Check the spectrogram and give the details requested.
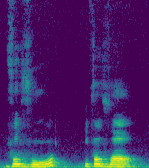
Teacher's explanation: a gente termina a palavra com a boca aberta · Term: acento agudo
